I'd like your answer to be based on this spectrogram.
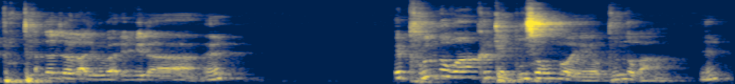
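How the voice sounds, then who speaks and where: Lively pastor preaching in an echoey church. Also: male voice, on the high side, slow pace, gravelly. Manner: folksy, repetitive, often prods the congregation with "예?"; chuckles between phrases. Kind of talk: sermon. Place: church sanctuary. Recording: very echoey hall, mic at a distance.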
